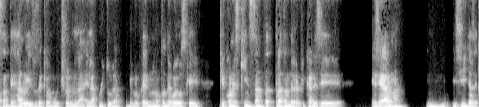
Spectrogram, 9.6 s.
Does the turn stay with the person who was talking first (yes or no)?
no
